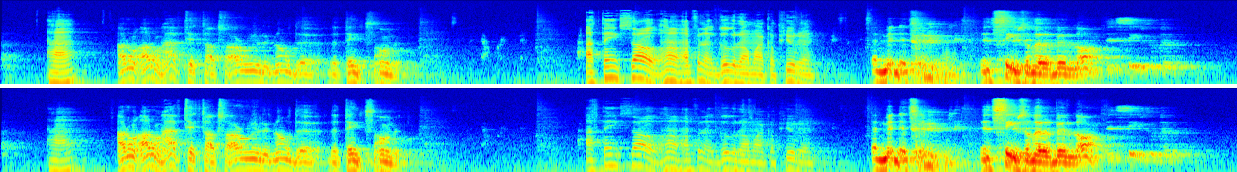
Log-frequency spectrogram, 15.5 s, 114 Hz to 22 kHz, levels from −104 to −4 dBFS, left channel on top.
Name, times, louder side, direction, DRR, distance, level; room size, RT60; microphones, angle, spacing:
voice 1, 0.6-1.0 6.0-6.1 7.2-10.2, left 7 dB, 80° left, 0.4 m, -35 dB
voice 2, 1.5-5.0 10.9-11.7 12.2-13.7, right 3 dB, 35° right, 0.4 m, -26 dB
sound 1, 3.8-4.1 5.2-5.6 6.7-7.1 7.9-8.3 8.9-9.3 9.9-10.3 10.8-11.2 12.0-12.7, equal, 55° left, 4.3 m, -58 dB
voice 3, 11.4-12.0 12.4-13.5 13.8-14.7, right 1 dB, 10° left, 4.1 m, -37 dB
9.8 x 8.4 x 8.8 m
head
